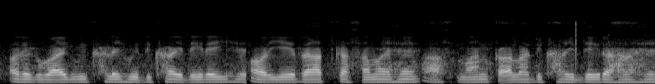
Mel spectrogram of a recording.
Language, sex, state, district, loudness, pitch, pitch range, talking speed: Hindi, male, Chhattisgarh, Kabirdham, -26 LUFS, 115 Hz, 115-120 Hz, 190 wpm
